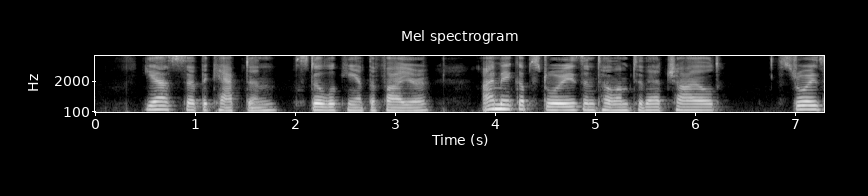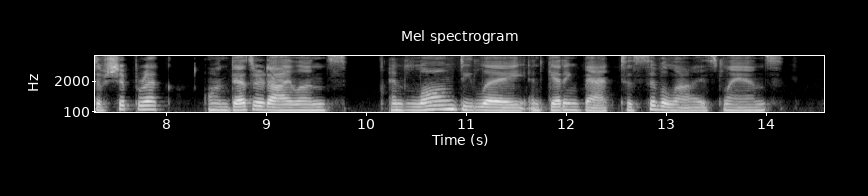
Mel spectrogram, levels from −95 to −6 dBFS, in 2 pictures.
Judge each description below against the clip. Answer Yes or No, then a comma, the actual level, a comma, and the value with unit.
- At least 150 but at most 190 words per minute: No, average, 140 wpm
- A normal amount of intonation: No, narrow, 2.3 semitones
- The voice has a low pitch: No, medium, 170 Hz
